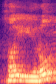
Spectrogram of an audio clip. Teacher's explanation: Nah, bukan khairun tapi khairum ya. Langsung melebur ke huruf minnya ya.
